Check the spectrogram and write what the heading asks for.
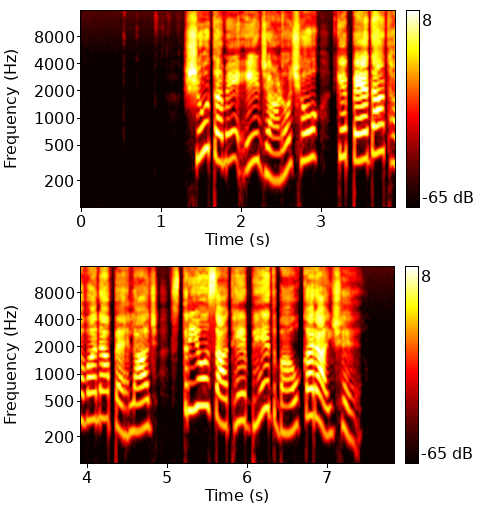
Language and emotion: Gujarati, neutral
